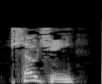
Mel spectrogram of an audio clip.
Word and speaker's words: Sochi: Sochi.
